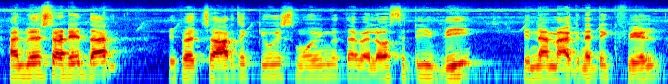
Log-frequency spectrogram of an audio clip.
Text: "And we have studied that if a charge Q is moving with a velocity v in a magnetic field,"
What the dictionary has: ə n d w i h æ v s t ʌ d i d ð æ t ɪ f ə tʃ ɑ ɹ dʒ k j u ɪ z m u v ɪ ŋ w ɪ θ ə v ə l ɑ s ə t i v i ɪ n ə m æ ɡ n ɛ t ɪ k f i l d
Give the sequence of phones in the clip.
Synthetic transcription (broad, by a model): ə n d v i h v s t ʌ d i d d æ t ɪ f ə tʃ ɑ ɹ dʒ k j u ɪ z m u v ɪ ŋ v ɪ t ə v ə l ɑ s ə t i v i ɪ n ə m æ ɡ n ɛ t ɪ k f i l d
